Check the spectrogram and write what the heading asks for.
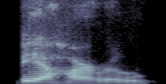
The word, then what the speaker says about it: Biaharu: i know amber acts how to pronounce my last name it's a biaharu uh telehealth for our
